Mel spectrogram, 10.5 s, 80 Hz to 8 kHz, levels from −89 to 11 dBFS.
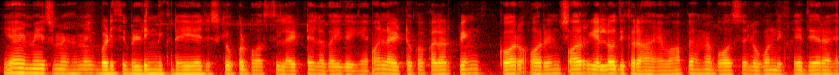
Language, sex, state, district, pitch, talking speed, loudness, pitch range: Hindi, male, Bihar, Saharsa, 120 Hz, 235 wpm, -26 LUFS, 115-125 Hz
